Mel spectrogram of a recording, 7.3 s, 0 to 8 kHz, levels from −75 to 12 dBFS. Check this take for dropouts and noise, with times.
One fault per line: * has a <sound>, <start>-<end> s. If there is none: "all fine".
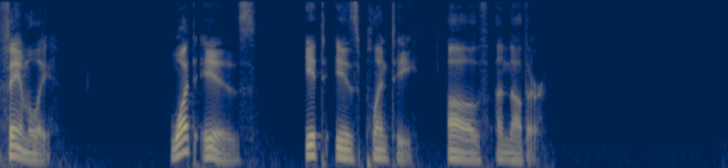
all fine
